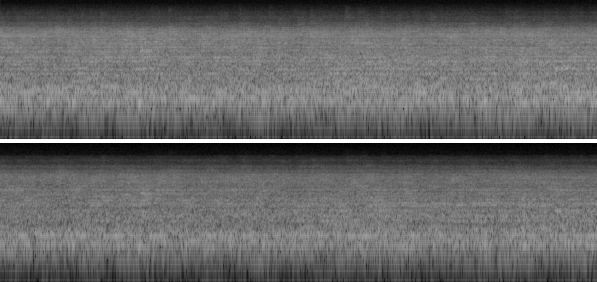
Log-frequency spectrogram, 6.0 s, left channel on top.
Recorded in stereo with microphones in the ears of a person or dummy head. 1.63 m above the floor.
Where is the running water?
15° left (ahead or behind), 0.8 m.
